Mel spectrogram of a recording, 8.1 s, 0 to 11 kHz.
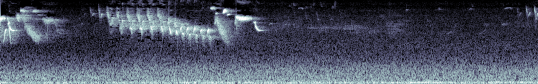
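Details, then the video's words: Spring song of wild forest birds, 2023: rapid descending trill phrases and sharp high chirps in the first four seconds, followed by faint distant calls over constant low rushing noise. "Пение лесных птиц"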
